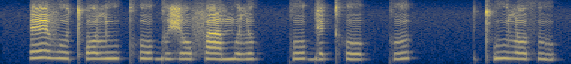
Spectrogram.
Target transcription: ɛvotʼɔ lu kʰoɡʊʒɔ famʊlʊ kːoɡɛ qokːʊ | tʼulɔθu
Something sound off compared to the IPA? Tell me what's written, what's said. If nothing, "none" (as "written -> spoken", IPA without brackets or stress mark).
q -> kʰ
